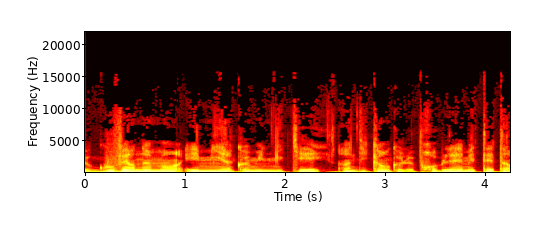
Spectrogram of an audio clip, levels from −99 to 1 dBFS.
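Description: Nothing goes wrong anywhere in this bit of speech, so there's no fault to point to here.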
